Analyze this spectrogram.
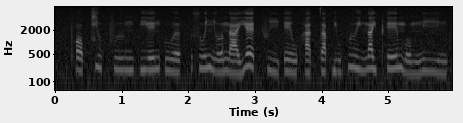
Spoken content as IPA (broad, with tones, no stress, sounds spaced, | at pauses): pʰ ɔː˧˩ p̚ t͡ɕ ɯː˥˨ p̚ f ɯː˧ ŋ | j eː˧˥ ŋ ʔ u˧˩ ə̯ | s u˧˥ ə̯ ɲ ɤː˩˧ n aː˩ j ɛː˥˨ t̚ f iː˧˩ ʔ eː˧˩ w h a˧˩ t̚ t̪ a˧ p̚ j u˩˧ p ɯː˥˨ j n a˥˨ j pʰ eː˧˥ m oː˩ m n iː˧˩ n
